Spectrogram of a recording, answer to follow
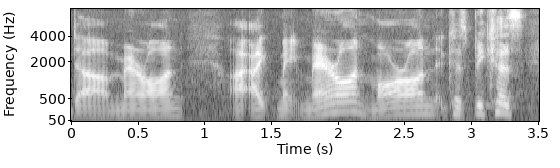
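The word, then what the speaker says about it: Maron: I make Mara on more on because because 17 called her Marin but then 18 is like it's not Marin it's more on or it's like more with the pronounce with the two syllables I don't [ __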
